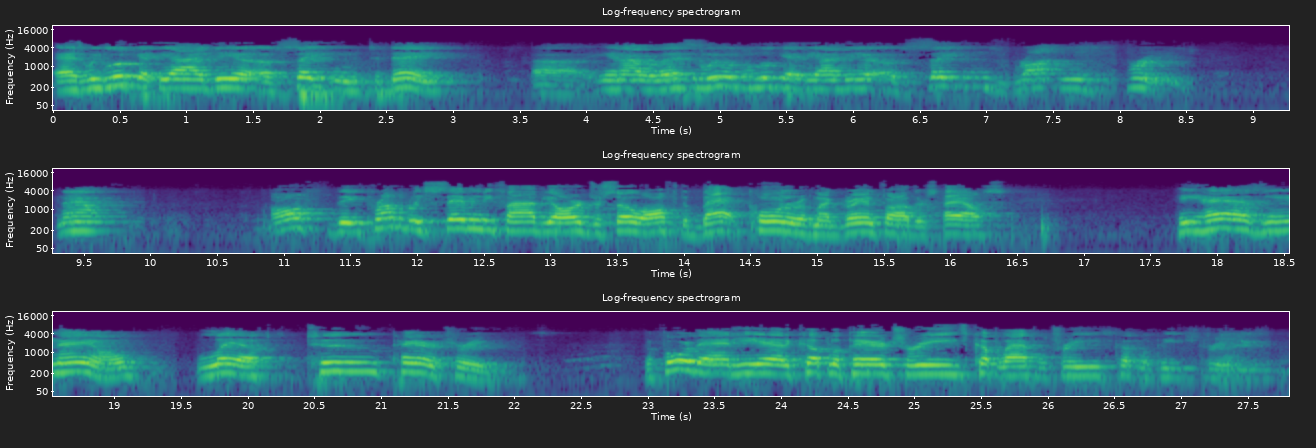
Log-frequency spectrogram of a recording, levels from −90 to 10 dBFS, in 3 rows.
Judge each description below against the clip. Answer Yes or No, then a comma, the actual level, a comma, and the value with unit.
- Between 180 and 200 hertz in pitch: Yes, medium, 185 Hz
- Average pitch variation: Yes, average, 3.6 semitones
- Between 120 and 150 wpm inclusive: Yes, average, 140 wpm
